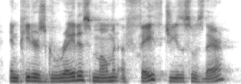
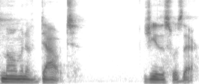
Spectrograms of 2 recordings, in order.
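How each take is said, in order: First: "greatest" and "faith" punched louder. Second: Lower, falling away softly on "there"; hushed low point. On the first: Preacher recalling Peter's faith, emphatic and lifted. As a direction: lift "faith", leaving "there" rising and open. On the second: Preacher recalling Peter's doubt, subdued and tender. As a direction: let "doubt" sink, then softly "Jesus was there". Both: Shown as a demonstration.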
